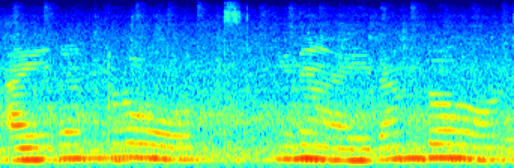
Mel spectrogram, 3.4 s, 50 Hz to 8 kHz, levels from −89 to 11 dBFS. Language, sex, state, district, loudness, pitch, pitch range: English, female, Andhra Pradesh, Sri Satya Sai, -14 LUFS, 220 Hz, 210-230 Hz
